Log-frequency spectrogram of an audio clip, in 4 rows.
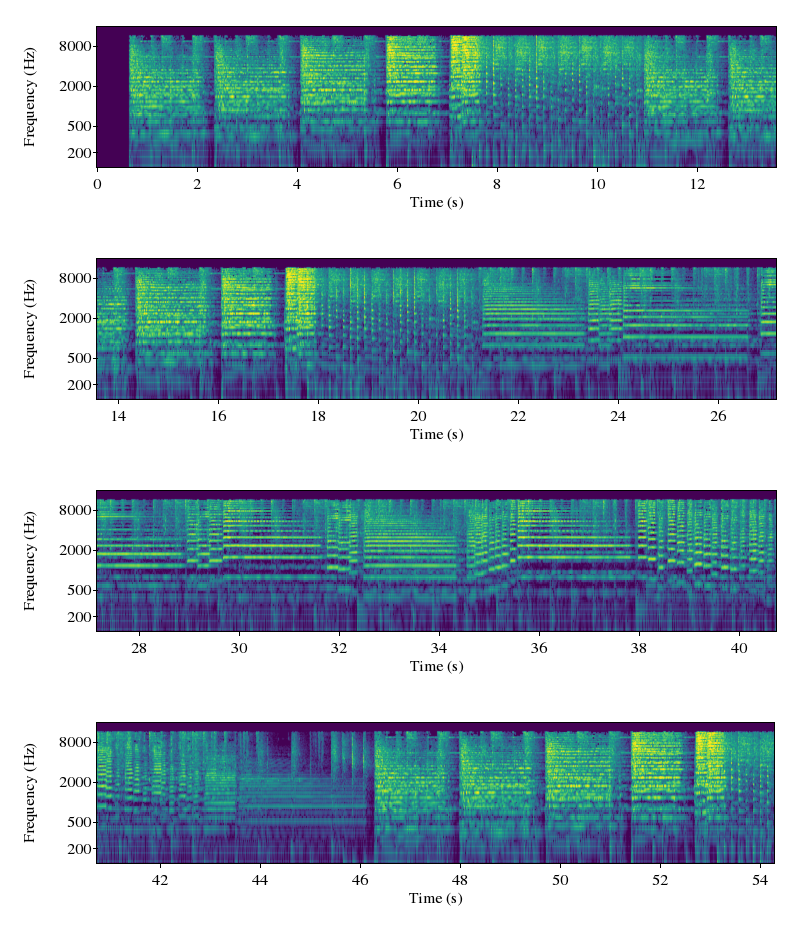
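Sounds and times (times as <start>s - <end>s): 
MIDI jazz music: 0.7s - 54.2s.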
